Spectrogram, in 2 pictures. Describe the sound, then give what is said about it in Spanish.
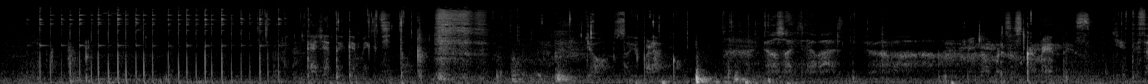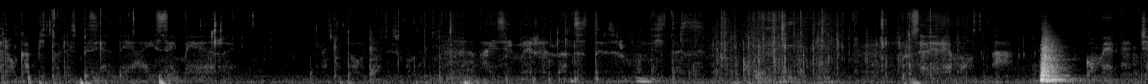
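Breathy ASMR whispering for an introduction runs throughout with soft mouth clicks, light clinks and small chewing-like sounds, all quiet and intimate, ending with a sharper louder knock near the end. “Bueno, hasta ya acabó la introducción a SMR.”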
